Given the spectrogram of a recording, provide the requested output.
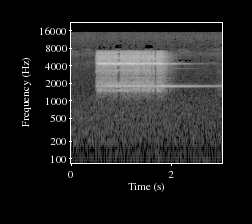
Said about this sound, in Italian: Ok ragazzi, adesso siamo arrivati al portone e mm, suono.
